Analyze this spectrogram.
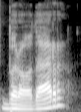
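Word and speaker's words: برادر: In Dari, it's barodar, which is the formal way of pronouncing the word, barodar.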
